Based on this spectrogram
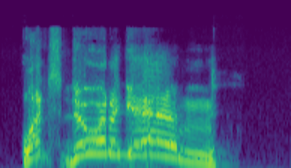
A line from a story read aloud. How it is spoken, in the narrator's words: he yelled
